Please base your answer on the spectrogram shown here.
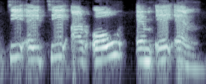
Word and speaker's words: Tatroman: T A T R E T A T R O M A N.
